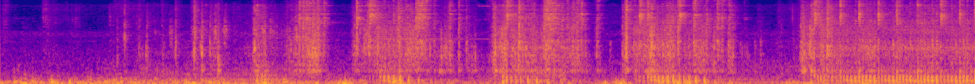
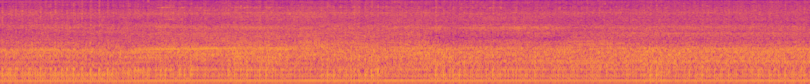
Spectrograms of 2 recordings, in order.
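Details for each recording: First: Homelite string trimmer found in garbage, with old bad-smelling fuel, before carb cleaning: short ragged sputtering buzz bursts that pop and cut out between pulls; fires briefly then stalls, fuel starvation suspected, needs carb clean, new filter and probably gaskets. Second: Homelite string trimmer found in the trash, run after carburetor cleaning and a speed adjustment: small two-stroke buzzes at a steady, fast speed with no surging, stumbling or dying; running properly.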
